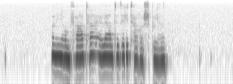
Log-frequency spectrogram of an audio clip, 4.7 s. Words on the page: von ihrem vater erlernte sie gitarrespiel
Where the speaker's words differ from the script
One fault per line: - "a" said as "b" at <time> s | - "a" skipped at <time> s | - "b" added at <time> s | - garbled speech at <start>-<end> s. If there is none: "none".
none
